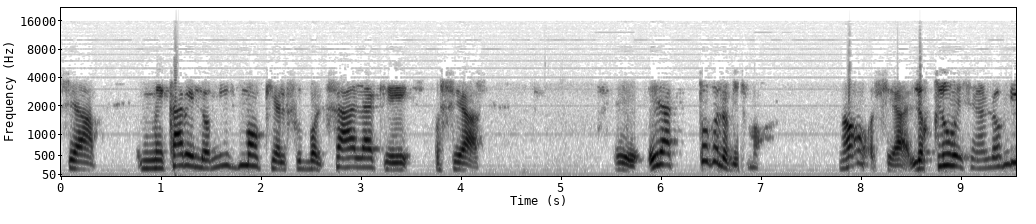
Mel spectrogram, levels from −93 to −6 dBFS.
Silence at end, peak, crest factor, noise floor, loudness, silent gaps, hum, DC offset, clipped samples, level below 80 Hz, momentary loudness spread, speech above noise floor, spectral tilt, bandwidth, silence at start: 0 s; 0 dBFS; 16 dB; -54 dBFS; -16 LUFS; none; none; under 0.1%; under 0.1%; -60 dBFS; 11 LU; 39 dB; -6 dB/octave; 12.5 kHz; 0.05 s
